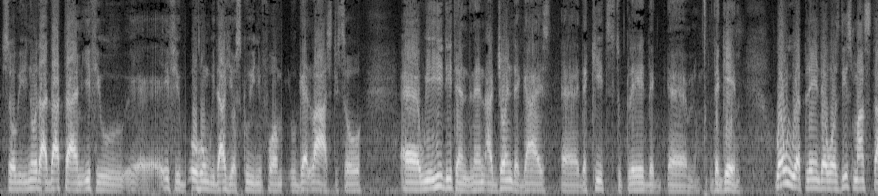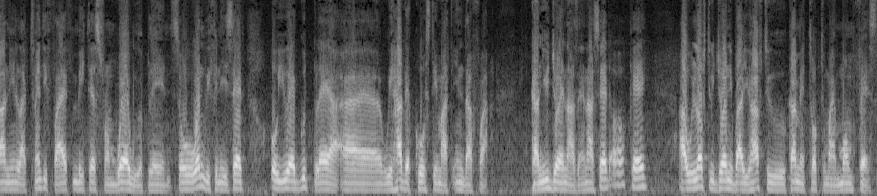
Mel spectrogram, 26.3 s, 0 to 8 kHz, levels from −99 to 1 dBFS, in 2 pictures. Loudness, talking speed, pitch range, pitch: -19 LUFS, 230 wpm, 100-120 Hz, 110 Hz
